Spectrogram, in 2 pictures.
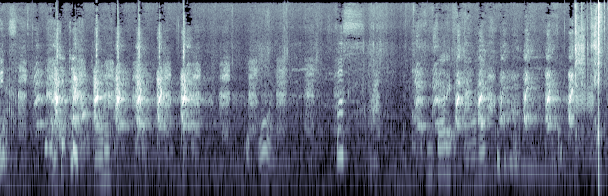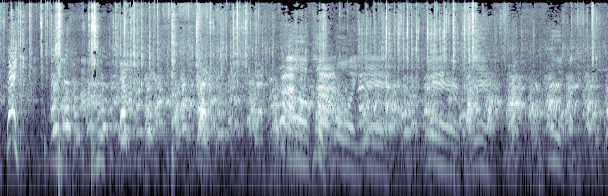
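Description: A dog barks sharply and repeatedly close by.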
